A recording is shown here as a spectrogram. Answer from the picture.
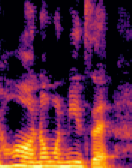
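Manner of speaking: usual speaking voice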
